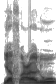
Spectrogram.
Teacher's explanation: واو مدہ ہے، ایک الف کے برابر کھینچنا ہے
